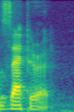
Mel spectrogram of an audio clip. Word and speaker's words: Zapiro: I'm called Zaprio. You have to pronounce it well.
